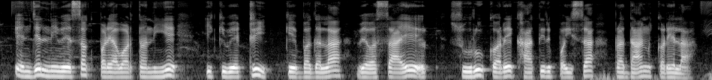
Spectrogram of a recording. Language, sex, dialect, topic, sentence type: Bhojpuri, male, Southern / Standard, banking, statement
